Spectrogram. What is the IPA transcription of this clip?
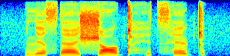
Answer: lʲ ɑ s ɾ æ ʃ ɑː ʈ h ɪ t͡sʰ ɛ ʈ

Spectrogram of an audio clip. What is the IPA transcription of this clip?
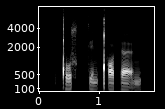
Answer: ǃ o s kː e n ǃʰ ɒ θ æ n

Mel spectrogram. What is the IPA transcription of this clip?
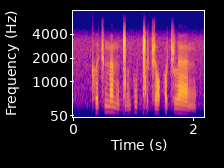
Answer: kʰ ə t͡ʃ m æ m ɡ͡ǁ ə̃ k u ɡ͡ǁ ə t͡ʃ ɒ k ɒ t͡ʃ l æ ŋ

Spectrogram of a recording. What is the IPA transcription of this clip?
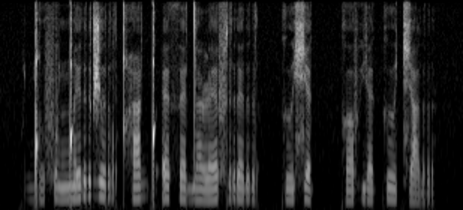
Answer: ɡ͡ǃ o f o ŋ͡ǃ e r ʒ ɯ r qʰ ɛ ǃʼ ɛ θ ɛ d a ɭ ɛ f r ɛ r kː ɯ ɕ ɛ kː ʌ f j ɛ k ɯ t͡ɕ a r

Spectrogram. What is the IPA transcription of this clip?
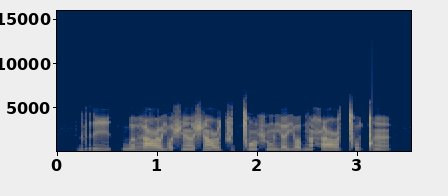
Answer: d r i | w ə ɦ æ ʕ ə˞ j ɔ ʃ ɛ̃ ɐ̯ ʃ ɛ̃ ʕ u t͡ɕ ʊ ǀ ɔ̃ ʂ ũ j ɛ j ʌ d ɛ̃ ħ i ʕ ʊ ǀ ʊ ǃ ɛ̃

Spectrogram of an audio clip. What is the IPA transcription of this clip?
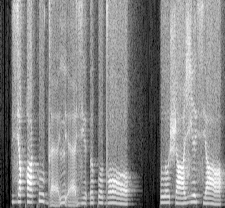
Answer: zʲ ɵ qʷ ɑ k u d æ̰ lʲ æ̰ zʲ ø ʔ ɵ p o d ɔ | l o ʃ ɑ ʑ e sʲ ɑ

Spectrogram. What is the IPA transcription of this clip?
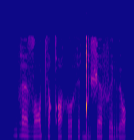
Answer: bʱ ɛ z ɔ tʲ ɔ qʼ o h ʊ h ɪ ɡ͡ǃ i ʃ ɛ f ɪ rʲ ɔ

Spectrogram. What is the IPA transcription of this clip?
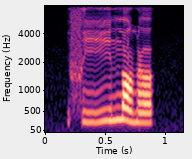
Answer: f iː n̪ ɑ ɳ ʌ

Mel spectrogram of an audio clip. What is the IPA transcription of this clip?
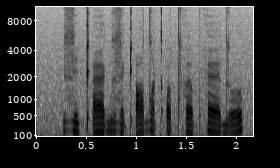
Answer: z i kʼ æ ɡ ə z ɛ kʼ i dˤ ɜ kʼ ɔ tʰ ɜ pʰ ɛː d ʊː

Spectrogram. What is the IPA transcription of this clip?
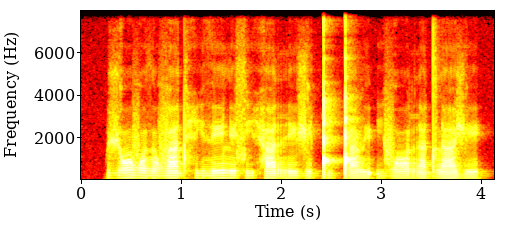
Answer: ʒ ɔ v ɔ ð ɔ v a d h i ð e l e s i h a r e ʒ e ǃ i ǃ a β ɪ ʔ i v ɔ r a d l a ʒ e

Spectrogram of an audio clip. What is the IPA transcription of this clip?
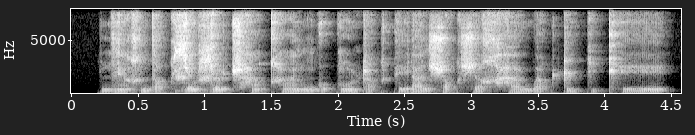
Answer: n z ɛ̃ χ n d a q ʑ ɛ u̯ ʑ œ ʈ͡ʂʰ ã qʰ ã l ŋ ɡ o k õ ʈ ɜ q k e ɾ a l ʃ œ q ʃ ɜ χ h a u̯ w ɜ q ʈ y k i kʰ e

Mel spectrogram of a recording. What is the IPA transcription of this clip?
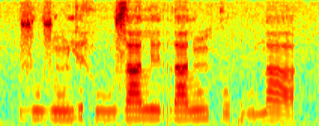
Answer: z u˨ z ũ˨ j ɪ˦ h uː˨ z a˦ l ɪ˦˨ r a˦ l ũ˦ k ʊ˨ ɓ u˨ n a˦˨

